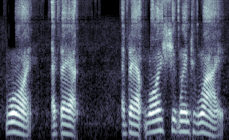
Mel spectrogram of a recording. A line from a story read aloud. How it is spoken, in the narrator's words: stammered the boy, helplessly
